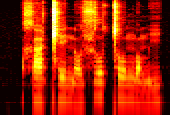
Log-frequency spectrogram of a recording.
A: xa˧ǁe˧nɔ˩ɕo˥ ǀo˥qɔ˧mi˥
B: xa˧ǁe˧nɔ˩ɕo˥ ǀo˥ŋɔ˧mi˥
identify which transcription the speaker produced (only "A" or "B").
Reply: B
